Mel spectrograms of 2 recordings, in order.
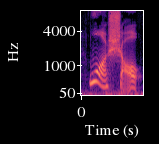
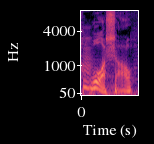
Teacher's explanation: that's a fourth tone, 握. Yeah. And 手 is a third tone.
